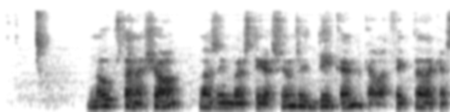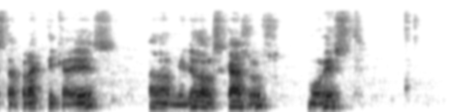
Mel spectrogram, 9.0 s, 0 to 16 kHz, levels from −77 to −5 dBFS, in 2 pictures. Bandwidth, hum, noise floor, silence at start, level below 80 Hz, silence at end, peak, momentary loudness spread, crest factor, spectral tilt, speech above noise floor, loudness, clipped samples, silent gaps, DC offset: 11.5 kHz; none; -49 dBFS; 0.35 s; -62 dBFS; 0.4 s; -2 dBFS; 13 LU; 18 dB; -5.5 dB/octave; 31 dB; -18 LUFS; under 0.1%; none; under 0.1%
